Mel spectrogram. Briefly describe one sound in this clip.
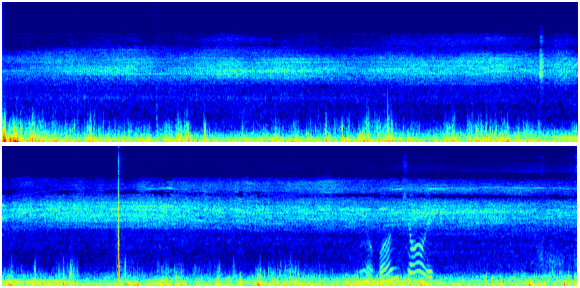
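Wind blusters steadily across the microphone outdoors.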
